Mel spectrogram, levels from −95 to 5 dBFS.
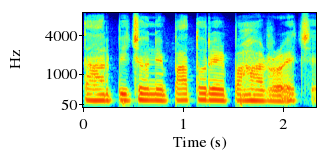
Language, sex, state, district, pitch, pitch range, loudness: Bengali, male, Assam, Hailakandi, 145 Hz, 145-150 Hz, -15 LUFS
